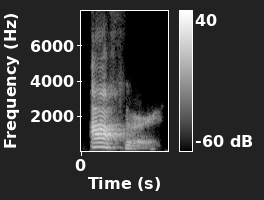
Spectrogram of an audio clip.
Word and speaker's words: offer: What about offer? Offer. First or second syllable, Dayana? First syllable. First syllable, correct.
